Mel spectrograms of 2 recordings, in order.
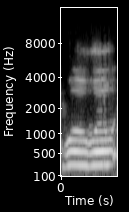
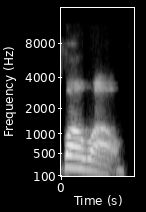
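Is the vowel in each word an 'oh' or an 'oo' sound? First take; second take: oo; oh. First: Each word is said with an 'oo' vowel. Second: Each word is said with an 'oh' vowel. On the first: The speaker calls it wrong. "Some of you come out, pronounce it woo woo" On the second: The speaker calls it right. "It is whoa whoa"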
